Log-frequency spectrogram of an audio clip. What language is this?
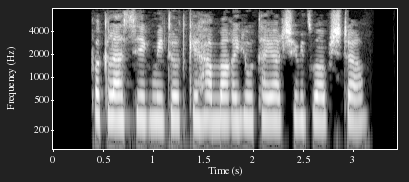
Pashto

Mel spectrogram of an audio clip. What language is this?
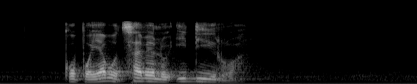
Tswana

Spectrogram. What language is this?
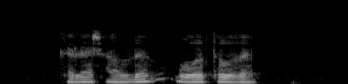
Bashkir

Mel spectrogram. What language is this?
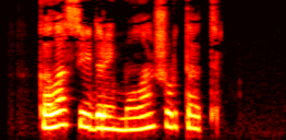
Mari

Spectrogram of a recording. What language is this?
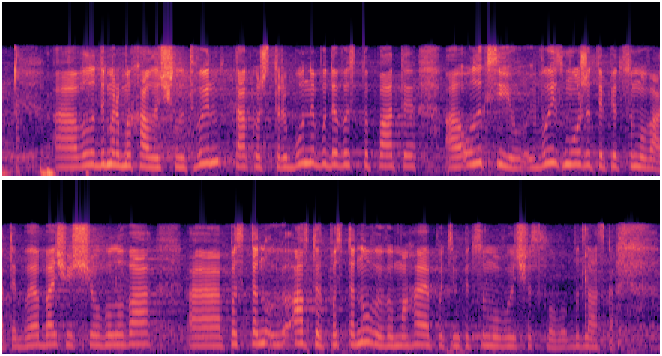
Ukrainian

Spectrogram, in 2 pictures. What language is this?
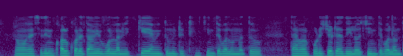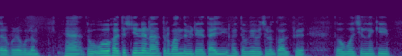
Bangla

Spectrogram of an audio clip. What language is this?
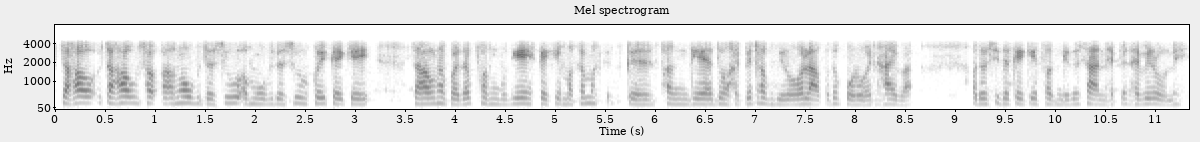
Manipuri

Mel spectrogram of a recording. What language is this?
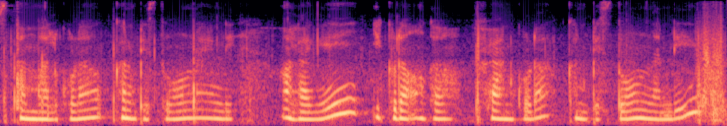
Telugu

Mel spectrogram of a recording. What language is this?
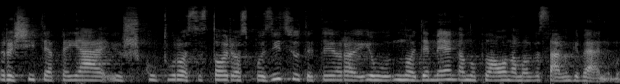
Lithuanian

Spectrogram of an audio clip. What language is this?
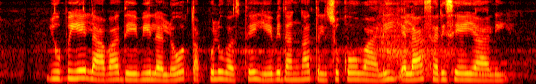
Telugu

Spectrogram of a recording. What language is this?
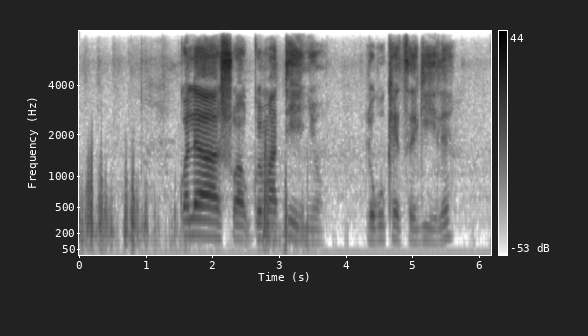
Swati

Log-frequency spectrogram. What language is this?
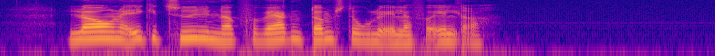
Danish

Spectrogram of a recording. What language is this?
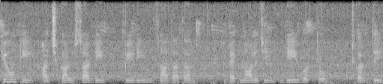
Punjabi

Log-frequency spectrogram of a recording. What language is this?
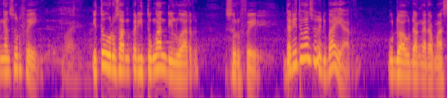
Indonesian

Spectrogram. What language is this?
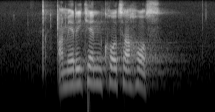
Southern Sotho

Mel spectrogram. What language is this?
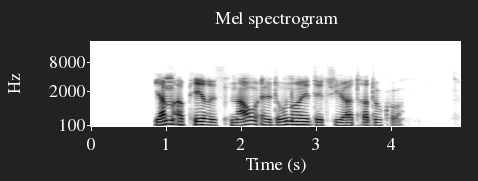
Esperanto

